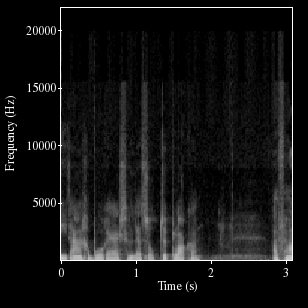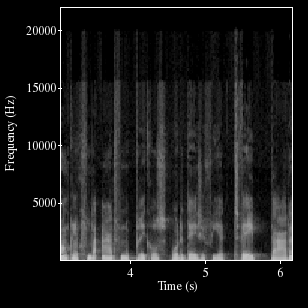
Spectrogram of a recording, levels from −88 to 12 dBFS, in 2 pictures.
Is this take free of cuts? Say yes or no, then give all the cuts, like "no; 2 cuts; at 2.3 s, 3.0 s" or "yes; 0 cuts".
no; 1 cut; at 2.7 s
